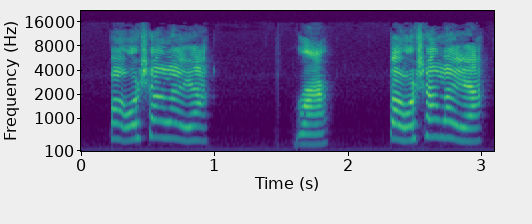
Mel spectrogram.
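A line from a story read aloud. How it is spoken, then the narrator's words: Shouted. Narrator (Chinese): 他喊道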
